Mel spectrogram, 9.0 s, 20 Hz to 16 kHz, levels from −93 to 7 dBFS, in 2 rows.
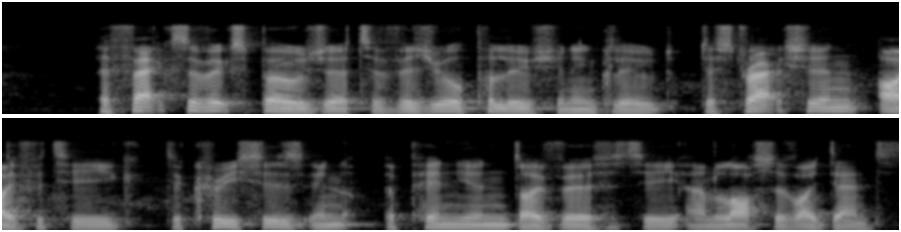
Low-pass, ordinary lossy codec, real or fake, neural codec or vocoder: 7.2 kHz; AAC, 96 kbps; real; none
